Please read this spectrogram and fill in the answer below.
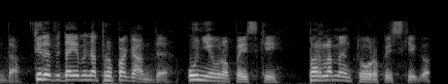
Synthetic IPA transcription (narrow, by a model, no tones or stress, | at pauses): nd̪a̰t̪ɘlɛvɘd̪ajɛmɘnapɾɔpaɡand̪ɛ̰uɲjiɛwɾɔpɛjskʲej | paɾlamɛnt̪uɛwɾɔpɛjskʲɛɡɔ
